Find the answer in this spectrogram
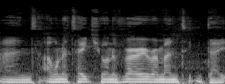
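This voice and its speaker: A man with an English accent talks at a fairly quick pace over light background noise. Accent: British, English. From London, England. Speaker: actor in a dating-advice roleplay. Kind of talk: scripted dialogue. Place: cafe. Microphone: lapel.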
